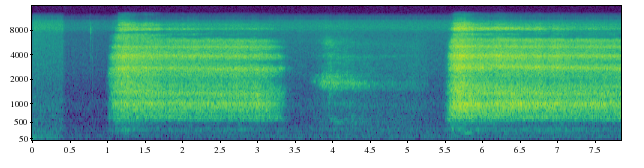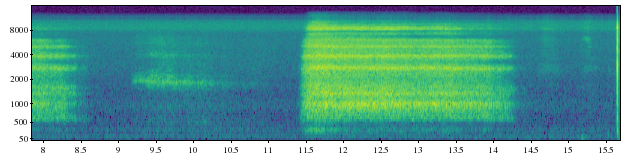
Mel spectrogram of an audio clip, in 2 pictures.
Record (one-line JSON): {"exhalation_length": "15.7 s", "exhalation_amplitude": 25715, "exhalation_signal_mean_std_ratio": 0.63, "survey_phase": "beta (2021-08-13 to 2022-03-07)", "age": "18-44", "gender": "Female", "wearing_mask": "No", "symptom_none": true, "smoker_status": "Never smoked", "respiratory_condition_asthma": true, "respiratory_condition_other": false, "recruitment_source": "REACT", "submission_delay": "0 days", "covid_test_result": "Negative", "covid_test_method": "RT-qPCR", "influenza_a_test_result": "Negative", "influenza_b_test_result": "Negative"}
